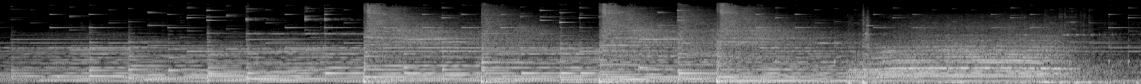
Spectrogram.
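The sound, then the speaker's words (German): A steam train rumbles along steadily while its horn sounds in long, sustained tones, with bright bursts of hiss and clatter rising over the continuous low drone. No one speaks. “Im Waggon ist die Kohle gelagert, die es benötigt, um die Lokomotive anzutreiben.”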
